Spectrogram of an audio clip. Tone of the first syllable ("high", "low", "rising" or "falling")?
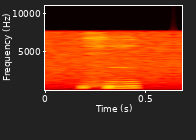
high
